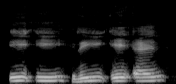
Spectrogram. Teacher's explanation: अग्र भाग जो जीभ के अगले भाग से ऊपर नीचे होने पर इसका उच्चारण होता है। अगला भाग उठता है।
